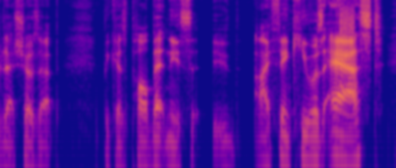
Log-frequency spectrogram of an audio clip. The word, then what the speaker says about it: Bettany: like that people paul bettany i think it is betting at least that's how i hear people pronounce it i he kind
